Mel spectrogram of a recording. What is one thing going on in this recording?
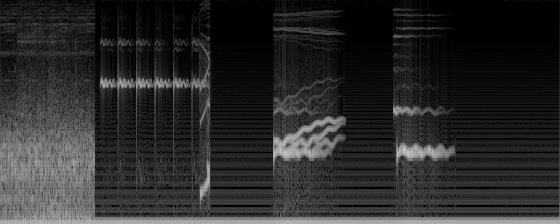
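Menu sounds chime in short rising beeps.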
